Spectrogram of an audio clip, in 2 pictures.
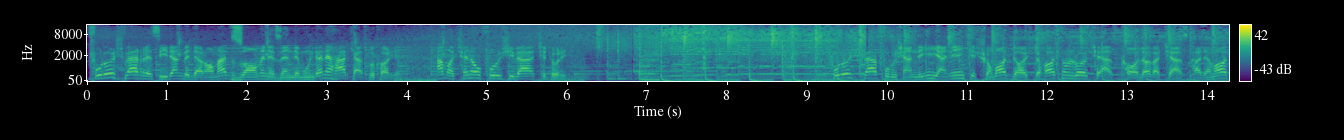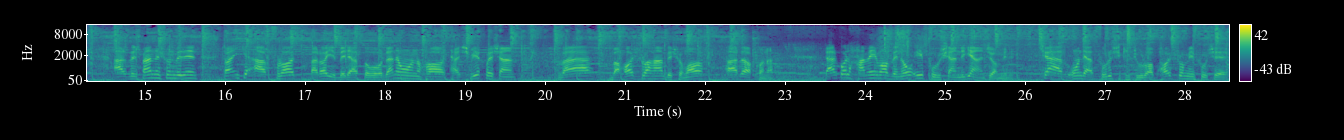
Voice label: Selling Voice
